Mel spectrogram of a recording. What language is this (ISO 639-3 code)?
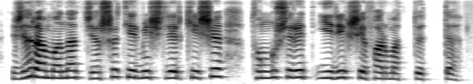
kaz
